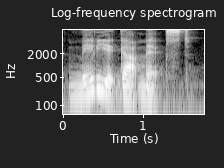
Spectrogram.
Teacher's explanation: We have a couple stop T's here. Maybe it got, because in both cases the T is followed by a consonant.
